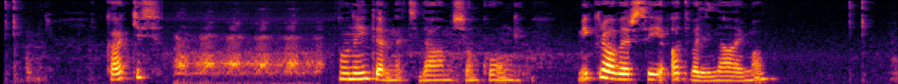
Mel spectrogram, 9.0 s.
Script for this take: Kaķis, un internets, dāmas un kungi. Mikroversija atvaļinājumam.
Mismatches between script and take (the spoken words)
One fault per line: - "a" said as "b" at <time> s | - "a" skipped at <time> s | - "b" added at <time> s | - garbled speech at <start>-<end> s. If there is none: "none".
none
